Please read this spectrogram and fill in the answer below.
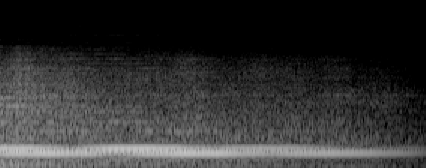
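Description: Logo intro sound effect: a steady tone of two close pitches, ringing on after an opening hit and fading away near the end.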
